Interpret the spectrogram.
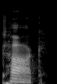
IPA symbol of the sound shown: k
